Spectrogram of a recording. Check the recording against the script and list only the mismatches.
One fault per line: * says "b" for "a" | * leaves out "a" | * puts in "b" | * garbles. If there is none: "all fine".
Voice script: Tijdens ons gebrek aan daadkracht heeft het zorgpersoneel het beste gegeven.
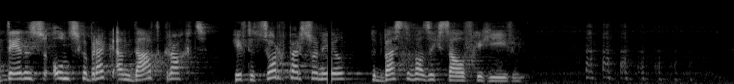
* puts in "van zichzelf"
